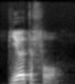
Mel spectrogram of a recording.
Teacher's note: Kita tekannya di suku kata pertama. Atau stressingnya di suku kata pertama.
